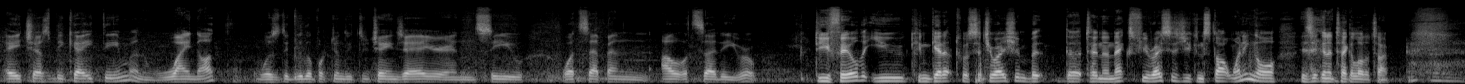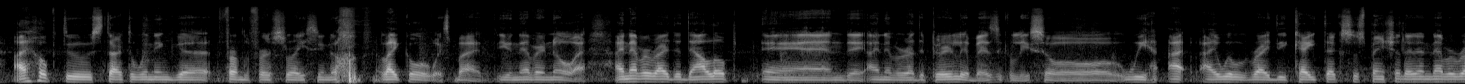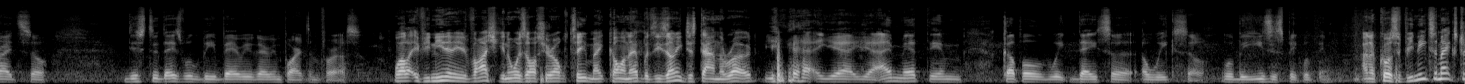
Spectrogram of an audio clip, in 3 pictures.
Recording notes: At the COTA testing.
